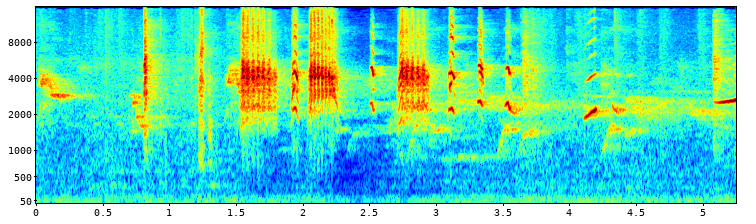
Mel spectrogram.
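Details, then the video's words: Female white-rumped shama call played to make males eager to fight: loud harsh hissing rasps alternating with brief clicks and a few short, high rising whistles. "Chòe lửa tạch líu giọng mái kích lửa"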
